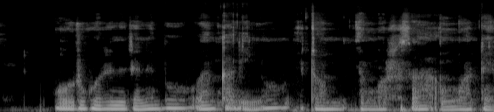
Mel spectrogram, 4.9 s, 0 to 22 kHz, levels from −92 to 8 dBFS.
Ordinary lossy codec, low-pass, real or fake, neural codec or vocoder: none; 19.8 kHz; fake; vocoder, 44.1 kHz, 128 mel bands, Pupu-Vocoder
